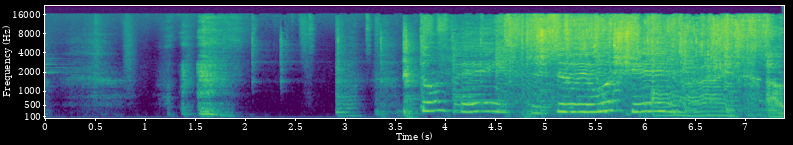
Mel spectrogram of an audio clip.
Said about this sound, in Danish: Så jeg vasker de kopper, der står i min vask.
